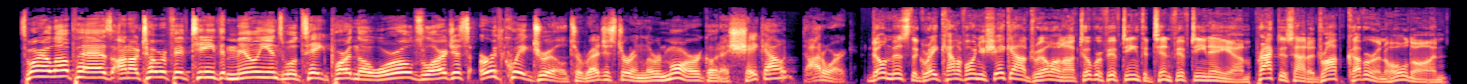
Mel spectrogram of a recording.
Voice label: PSA; ShakeOut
